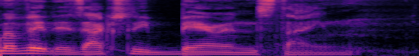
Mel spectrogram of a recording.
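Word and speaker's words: Berenstain: That's how I remember seeing Bernstein bears. Okay. But it's Stain. A I N.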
